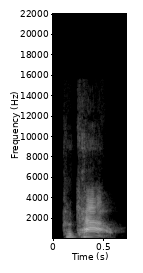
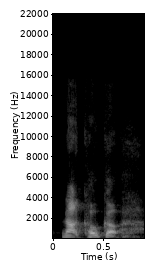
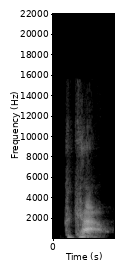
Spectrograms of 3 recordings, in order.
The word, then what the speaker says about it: cacao: Cacao, not cocoa. I mess up my pronunciation sometimes. Cacao. Like kapow.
